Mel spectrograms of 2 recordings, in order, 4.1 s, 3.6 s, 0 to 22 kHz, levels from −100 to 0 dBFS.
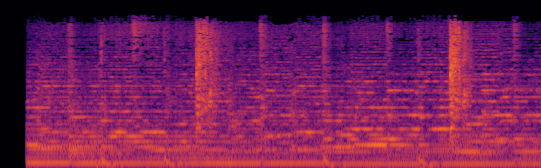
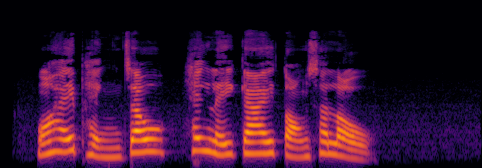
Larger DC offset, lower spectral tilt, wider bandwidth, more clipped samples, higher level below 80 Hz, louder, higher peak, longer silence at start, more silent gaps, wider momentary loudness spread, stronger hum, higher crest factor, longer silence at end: neither; second, -1.5 dB/octave vs -5 dB/octave; first, 16 kHz vs 11 kHz; neither; first, -52 dBFS vs -86 dBFS; second, -32 LUFS vs -27 LUFS; about the same, -8 dBFS vs -10 dBFS; about the same, 0.2 s vs 0.3 s; neither; first, 12 LU vs 7 LU; neither; first, 26 dB vs 18 dB; second, 0 s vs 0.85 s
